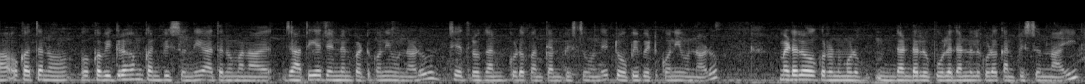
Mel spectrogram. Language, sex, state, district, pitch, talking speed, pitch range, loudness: Telugu, female, Andhra Pradesh, Srikakulam, 195 Hz, 155 wpm, 185-205 Hz, -20 LUFS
